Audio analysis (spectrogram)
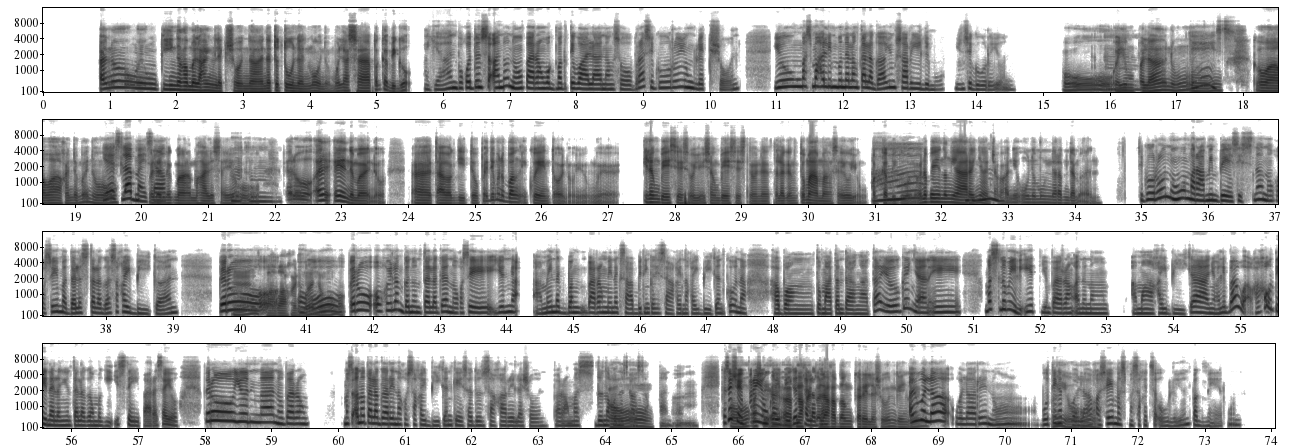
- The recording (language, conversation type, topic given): Filipino, podcast, Ano ang pinakamalaking aral na natutunan mo mula sa pagkabigo?
- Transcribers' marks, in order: in English: "love myself"; tapping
